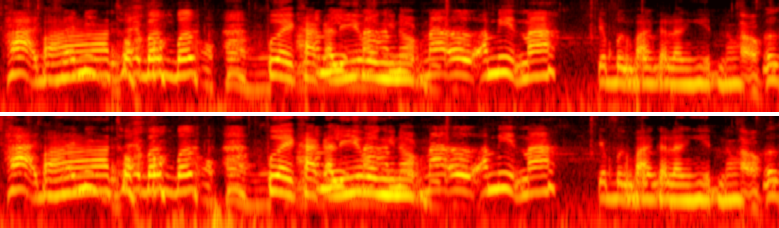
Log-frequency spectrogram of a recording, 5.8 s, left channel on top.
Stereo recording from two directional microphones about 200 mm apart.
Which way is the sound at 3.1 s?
55° left (ahead or behind).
